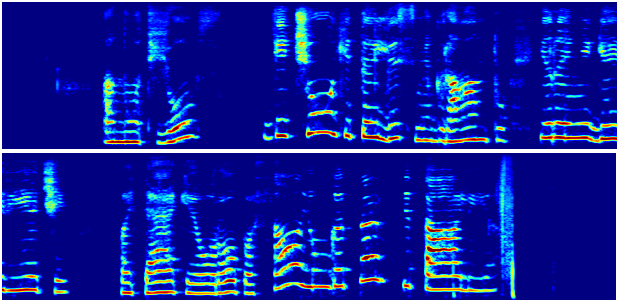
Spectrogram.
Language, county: Lithuanian, Alytus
